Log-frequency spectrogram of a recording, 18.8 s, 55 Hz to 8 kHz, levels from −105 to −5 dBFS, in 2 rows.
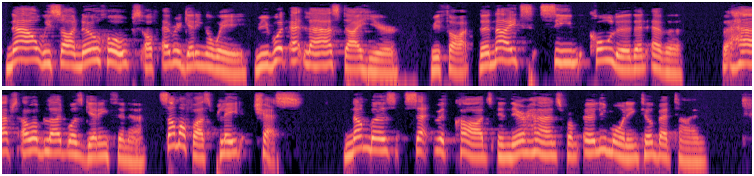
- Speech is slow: No, average, 150 wpm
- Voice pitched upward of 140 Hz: Yes, high, 190 Hz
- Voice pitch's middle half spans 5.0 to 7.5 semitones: Yes, wide, 5.6 semitones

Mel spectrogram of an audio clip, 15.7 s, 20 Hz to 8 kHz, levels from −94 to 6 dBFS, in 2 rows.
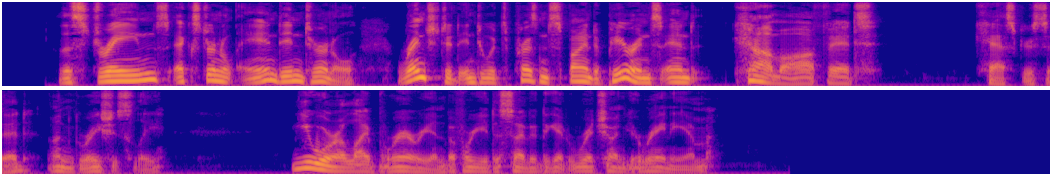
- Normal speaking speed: No, slow, 120 wpm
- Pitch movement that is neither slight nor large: No, wide, 7.2 semitones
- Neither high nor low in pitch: No, low, 110 Hz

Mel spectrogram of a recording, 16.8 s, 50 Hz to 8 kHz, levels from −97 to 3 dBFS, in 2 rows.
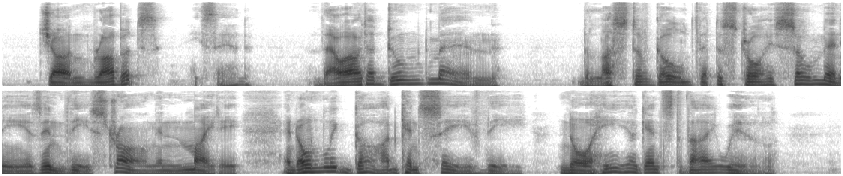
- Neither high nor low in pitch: No, low, 100 Hz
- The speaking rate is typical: No, slow, 120 wpm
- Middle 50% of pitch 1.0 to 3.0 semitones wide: No, average, 4.7 semitones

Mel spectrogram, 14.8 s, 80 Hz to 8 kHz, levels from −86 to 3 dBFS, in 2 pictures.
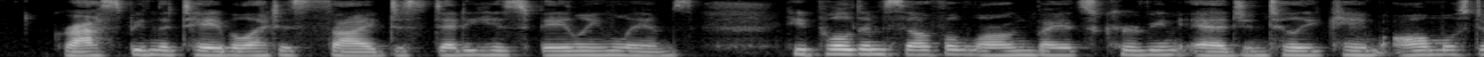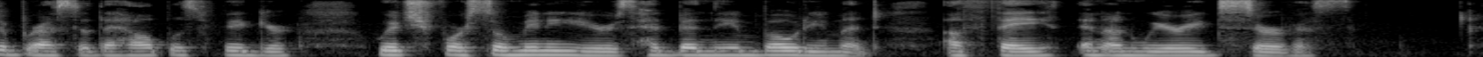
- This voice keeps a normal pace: Yes, average, 170 wpm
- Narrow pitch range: Yes, narrow, 1.7 semitones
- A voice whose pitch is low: No, medium, 155 Hz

